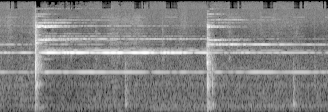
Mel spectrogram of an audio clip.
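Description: Bright metallic tones ring out with sharp strikes, two main hits sustaining long pure pitches, with softer taps in between; quiet and clear, no voices.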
